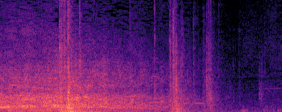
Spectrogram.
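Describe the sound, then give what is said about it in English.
A door slams shut with a heavy, booming thud, then a second lighter bang and a brief rattle as it settles. “You need to get your door fixed.”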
